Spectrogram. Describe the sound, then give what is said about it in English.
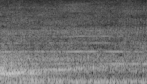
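A loud, deep monster roar sound effect: a single sustained, rumbling growl heavy in low tones, holding steady for its whole length with no talking over it. “There's a monster in the basement.”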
